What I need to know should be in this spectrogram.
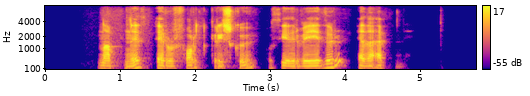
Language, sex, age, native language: Icelandic, male, 20-29, Icelandic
